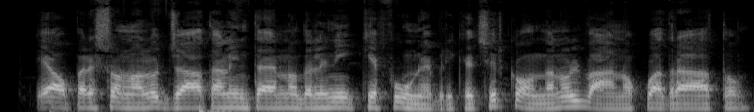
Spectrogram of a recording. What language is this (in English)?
Italian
